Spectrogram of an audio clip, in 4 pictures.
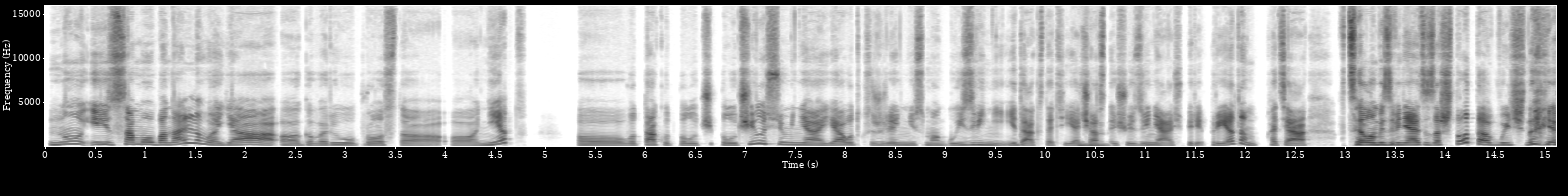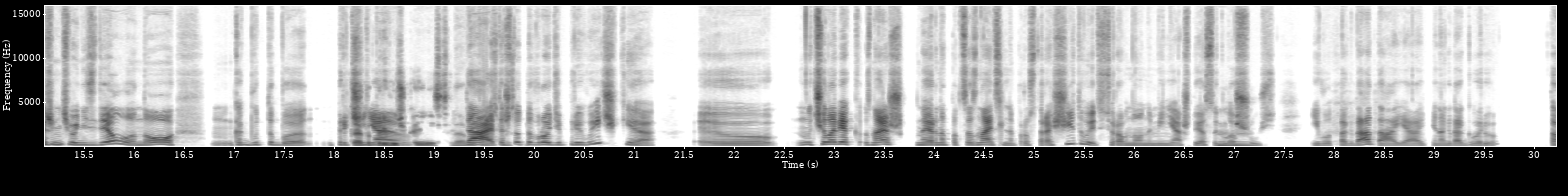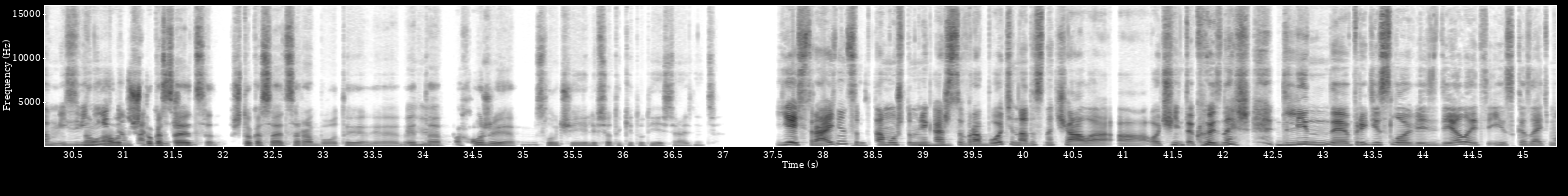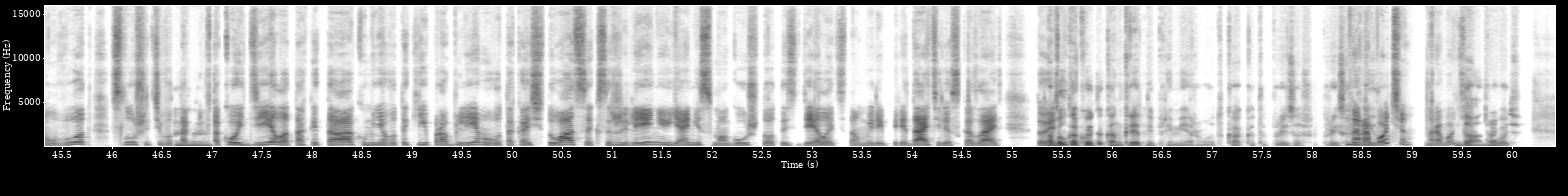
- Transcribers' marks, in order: laughing while speaking: "я же"; laughing while speaking: "очень такое"
- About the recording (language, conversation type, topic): Russian, podcast, Как говорить «нет», не теряя отношений?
